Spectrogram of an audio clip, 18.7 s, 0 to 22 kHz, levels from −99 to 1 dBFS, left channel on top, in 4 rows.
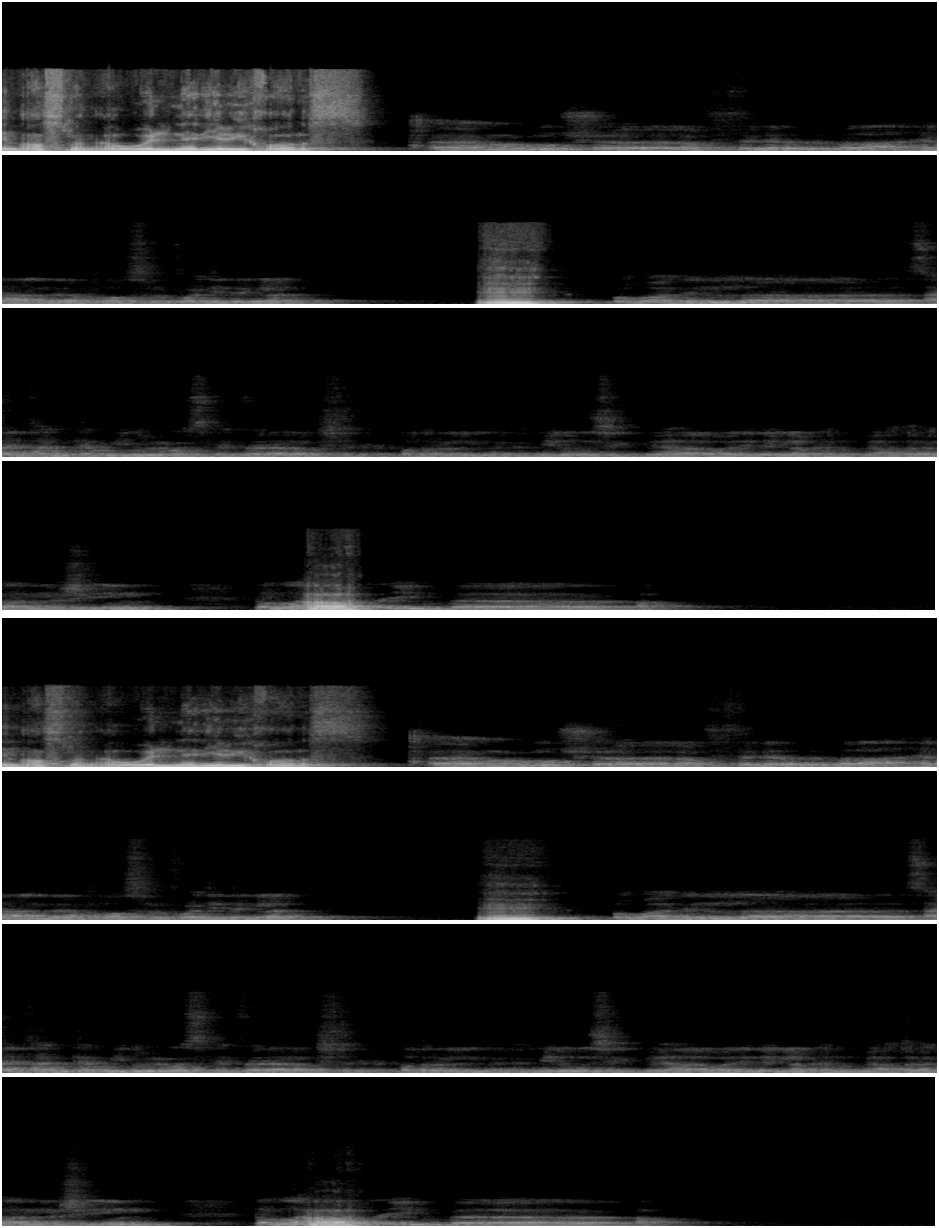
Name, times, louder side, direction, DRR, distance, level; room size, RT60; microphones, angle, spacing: voice 1, 0.0-1.8 7.1-7.4 15.5-15.8, left 3 dB, 60° left, 0.6 m, -29 dB
voice 2, 2.1-6.1 7.7-14.8 15.3-17.2, right 1 dB, 60° right, 3.7 m, -48 dB
9.5 x 9.4 x 2.9 m
head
